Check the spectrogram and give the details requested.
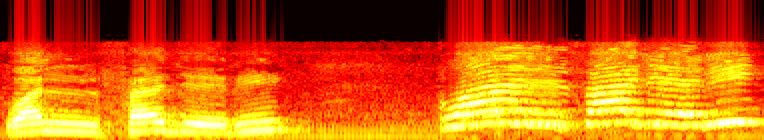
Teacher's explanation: جیم پر اس کی صفت قلقلہ ادا کریں، اور جب را کے نیچے زیر پڑیں گے تو را باریک ہوگا آگے ملانے کے لیے.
